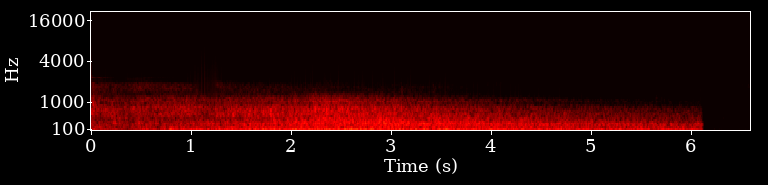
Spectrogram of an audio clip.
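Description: Wind buffeting the microphone: a low rumbling noise that swells about a second in, then slowly fades away.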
